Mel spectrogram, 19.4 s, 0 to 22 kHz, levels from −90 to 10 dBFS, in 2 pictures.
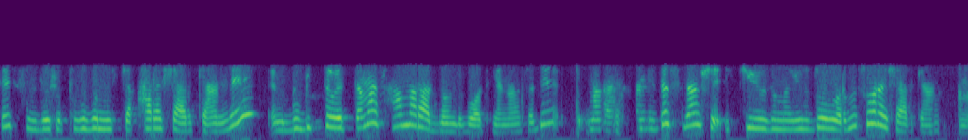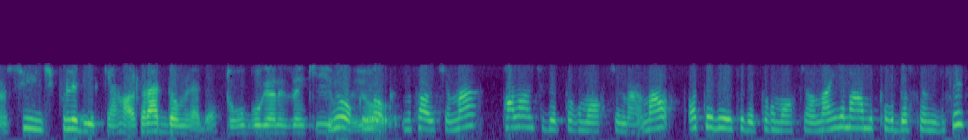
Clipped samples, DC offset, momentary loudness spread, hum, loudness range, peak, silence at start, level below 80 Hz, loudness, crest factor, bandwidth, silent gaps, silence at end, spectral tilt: under 0.1%; under 0.1%; 11 LU; none; 4 LU; -4 dBFS; 0.05 s; -66 dBFS; -23 LUFS; 18 dB; 4 kHz; none; 0.05 s; -2 dB/octave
